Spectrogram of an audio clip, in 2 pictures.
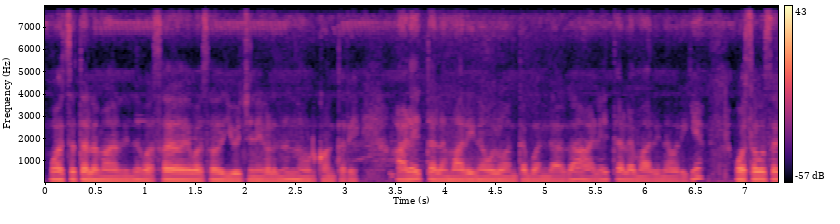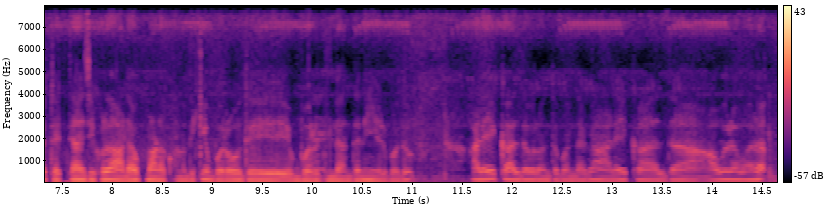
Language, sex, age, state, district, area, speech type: Kannada, male, 60+, Karnataka, Tumkur, rural, spontaneous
